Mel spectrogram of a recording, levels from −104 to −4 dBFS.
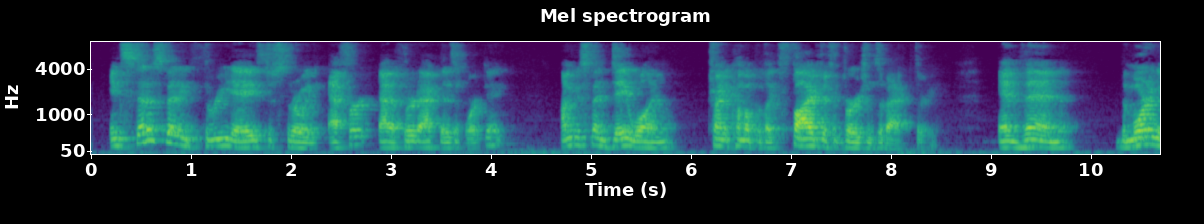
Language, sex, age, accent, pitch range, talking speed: English, male, 30-49, American, 110-145 Hz, 210 wpm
